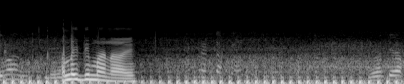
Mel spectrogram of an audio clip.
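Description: Suzuki Raider 150 Fi's single-cylinder four-stroke engine idling while the bike stands still, an even, rapid low pulse of about ten beats a second.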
